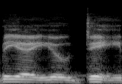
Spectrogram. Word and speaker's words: Baud: So Colonel Baud, spelled B A U D, but pronounced Baud, uh is a Swiss citizen.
